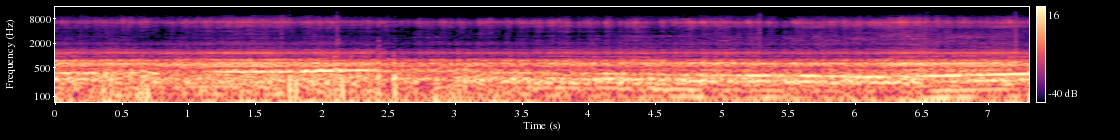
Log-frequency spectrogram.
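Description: E-Ride Pro SS electric motorbike riding along at street speed: a faint motor whine rises slowly in pitch in the second half. Heavy wind buffeting on the microphone and a road rumble lie under it.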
